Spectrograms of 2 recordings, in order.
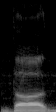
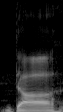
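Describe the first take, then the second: First: The word starts with a TH sound. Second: The word starts with a D sound. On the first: "I made his th sounds like that" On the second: "the into uh, dat, da"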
